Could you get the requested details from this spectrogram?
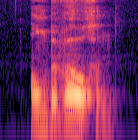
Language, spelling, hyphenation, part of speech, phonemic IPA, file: Dutch, onbewogen, on‧be‧wo‧gen, adjective / adverb, /ˌɔn.bəˈʋoː.ɣə(n)/, Nl-onbewogen.ogg
- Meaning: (adjective) untroubled, unmoved; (adverb) untroubledly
